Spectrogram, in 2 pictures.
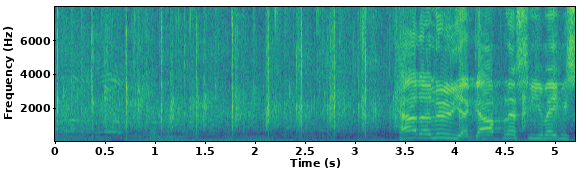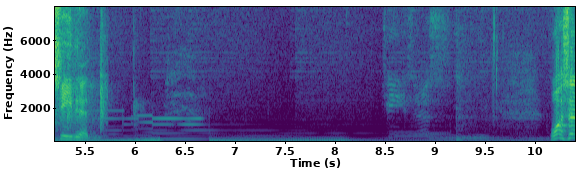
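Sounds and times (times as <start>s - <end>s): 
audience clapping in unison: 0.0s - 6.1s
speech: 3.4s - 5.7s, 10.2s - 10.3s.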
